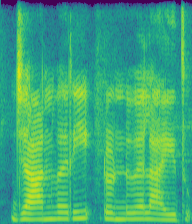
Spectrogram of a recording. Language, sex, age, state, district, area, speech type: Telugu, female, 18-30, Andhra Pradesh, Palnadu, urban, spontaneous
